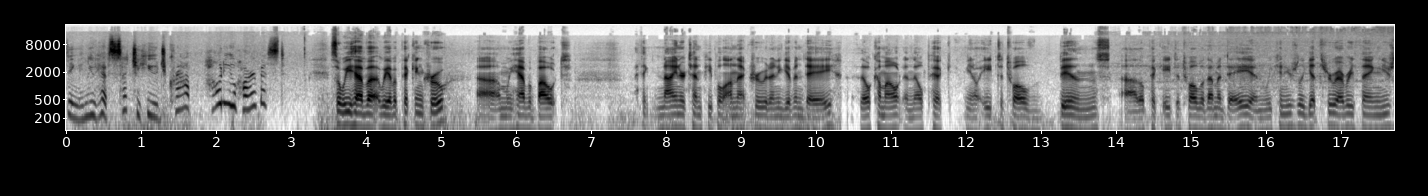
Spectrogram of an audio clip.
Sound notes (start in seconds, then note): 13.2 tractor rumbling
